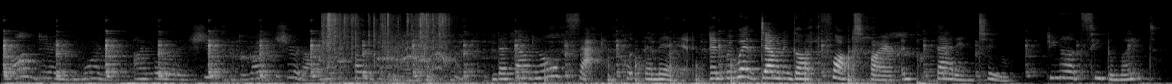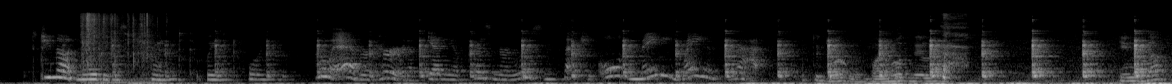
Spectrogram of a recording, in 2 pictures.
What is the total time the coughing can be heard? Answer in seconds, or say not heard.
5 s.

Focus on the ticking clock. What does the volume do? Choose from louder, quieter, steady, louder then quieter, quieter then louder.
quieter then louder.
